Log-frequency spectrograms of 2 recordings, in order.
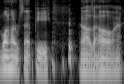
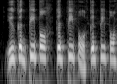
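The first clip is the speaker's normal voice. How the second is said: very high-pitched, loud, put-on Arabic accent; 12 semitones higher, 6 dB louder than usual. Retelling what a driver said before offering a ride: imitating an arabic accent. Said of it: "and he was Arabic".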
